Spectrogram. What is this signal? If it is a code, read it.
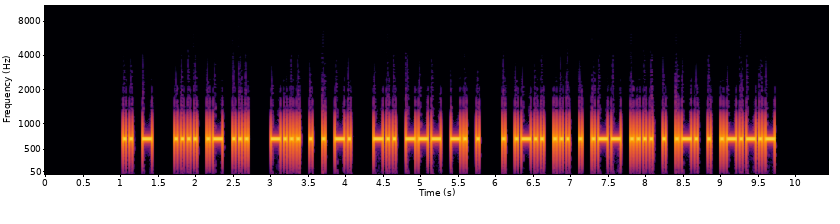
Morse code, heard as a keyed tone, about 28 wpm, 700 Hz. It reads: IT HAS BEEN DONE ELSEWHERE.
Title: Sentences from Top 1600 Words 28wpm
